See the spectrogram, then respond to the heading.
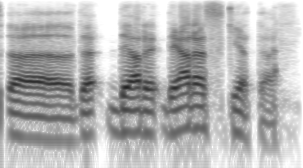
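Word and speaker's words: De Arrascaeta: 5 minutes later, someone help me with the pronunciation. De Arasqueta? – It's De Arasqueta. Yep.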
